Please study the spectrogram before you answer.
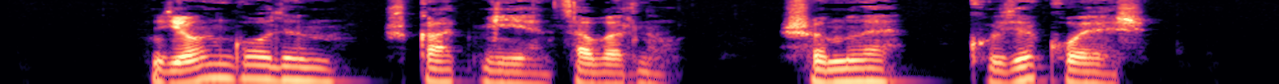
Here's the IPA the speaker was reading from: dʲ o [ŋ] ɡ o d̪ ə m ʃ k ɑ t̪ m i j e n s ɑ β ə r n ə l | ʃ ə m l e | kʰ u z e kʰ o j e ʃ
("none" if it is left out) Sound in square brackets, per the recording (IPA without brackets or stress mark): n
